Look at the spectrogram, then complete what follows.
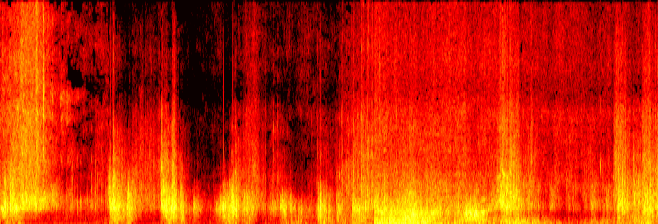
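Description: Wind buffeting and handling noise on a handheld phone microphone aboard a moving motorcycle, coming in irregular gusts, with a fuller, heavier rush about five seconds in.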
